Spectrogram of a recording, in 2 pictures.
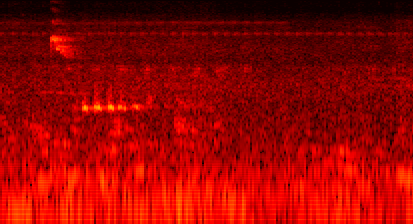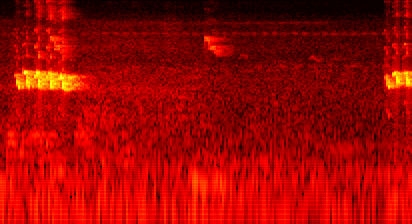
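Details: Yellow-vented bulbul giving its afternoon call that draws other bulbuls to reply: two loud, liquid bubbling bursts about four seconds apart. Before them comes a softer, thin whistled note. Faint chirps and a low rumble sit in the background.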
